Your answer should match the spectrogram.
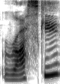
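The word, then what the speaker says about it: Roeske: and finally we have Emily rosi I believe is how you pronounce that she played the youngest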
